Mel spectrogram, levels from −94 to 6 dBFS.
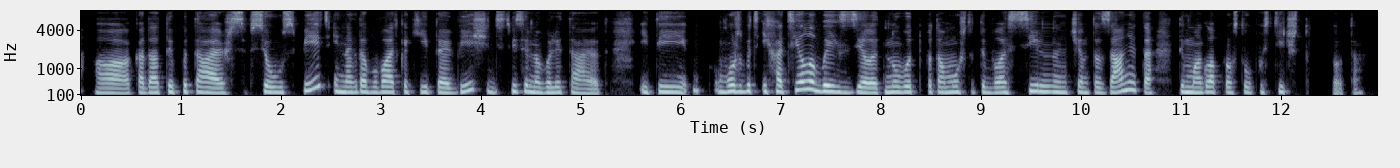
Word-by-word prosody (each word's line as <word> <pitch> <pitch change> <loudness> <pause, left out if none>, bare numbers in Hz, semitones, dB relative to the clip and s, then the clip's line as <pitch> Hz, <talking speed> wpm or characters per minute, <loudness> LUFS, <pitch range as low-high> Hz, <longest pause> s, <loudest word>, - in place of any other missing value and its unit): а, 160 -2 0
когда 175 0 0
ты 195 +3 -1
пытаешься 180 -5 0
всё 205 - +1
успеть, 235 - -1
иногда 190 -1 +2
бывает 185 0 0
какие-то 190 -3 -2
вещи 210 +10 -2
действительно 195 0 0
вылетают. 175 -3 -3 0.3
И 190 - -2
ты, 190 -1 +1 0.2
может 205 -1 +3
быть, 220 0 +1
и 215 - 0
хотела 260 +9 +4
бы 215 -2 +7
их 195 - +2
сделать, 175 -2 +2
но 185 0 +2
вот 195 +1 -1
потому 185 0 0
что 185 -1 -12
ты 185 - -4
была 175 +1 0
сильно 195 0 +1
чем-то 175 -1 -4
занята, 180 +2 +1 0.2
ты 195 - 0
могла 185 0 +3
просто 180 0 -5
упустить 180 +2 -7 0.4
что-то. 155 +3 -12
185 Hz, 160 wpm, -21 LUFS, 175-200 Hz, 0.4 s, бы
